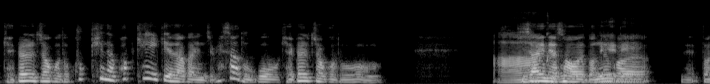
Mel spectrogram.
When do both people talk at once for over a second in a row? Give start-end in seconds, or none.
5.2-6.5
